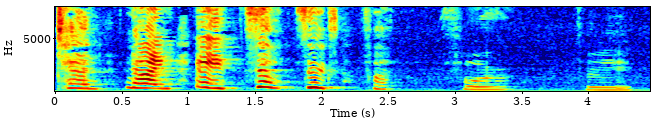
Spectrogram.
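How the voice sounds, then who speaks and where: In a put-on character voice, a woman speaks at an extremely high pitch. Her pace is very slow. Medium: read story.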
